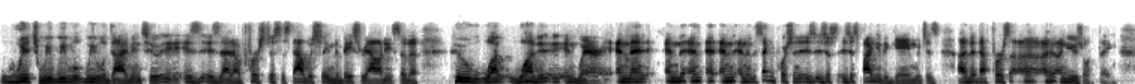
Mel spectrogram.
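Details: Stuttering in a presenter at a stuttering-community event, speaking during an improv presentation; repetitions heard.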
